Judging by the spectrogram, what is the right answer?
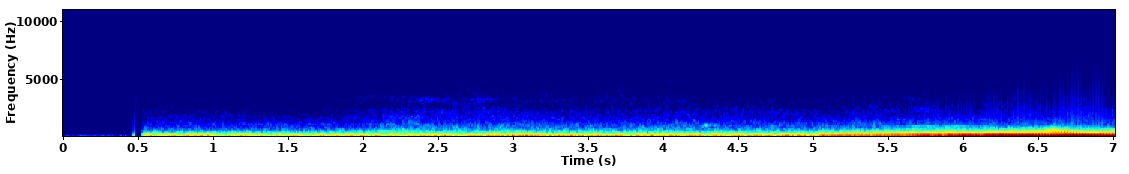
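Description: Passenger train passing below: a steady rumble of wheels on the rails that starts suddenly about half a second in and grows louder. A droning hum with a steady pitch rises over it in the last two seconds.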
